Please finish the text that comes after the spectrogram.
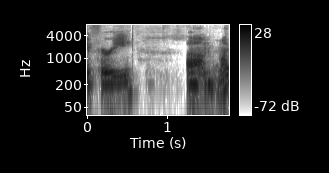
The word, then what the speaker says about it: Ferree: chamber orchestra and j fari um am i pronouncing that right jay because sometimes people never okay it's not like fairy fairy okay um is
